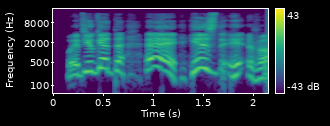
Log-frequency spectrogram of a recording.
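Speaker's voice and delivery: put-on Russian accent. Describing a character who immigrated and drives a cab, in a put-on voice for him. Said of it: "I don't know why I'm doing that voice".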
